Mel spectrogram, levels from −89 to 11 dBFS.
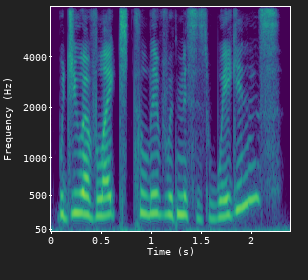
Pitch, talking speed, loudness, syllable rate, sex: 255 Hz, 225 wpm, -17 LUFS, 6.0 syllables/s, female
